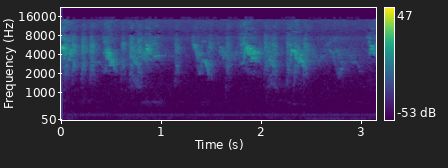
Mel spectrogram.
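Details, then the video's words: Early-morning lovebirds chattering in a dense stream of shrill, high tweets and short squeaky notes, about two per second, overlapping one another with a faint low hum behind them. "تغريد طيور الحب في الصباح الباكر"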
